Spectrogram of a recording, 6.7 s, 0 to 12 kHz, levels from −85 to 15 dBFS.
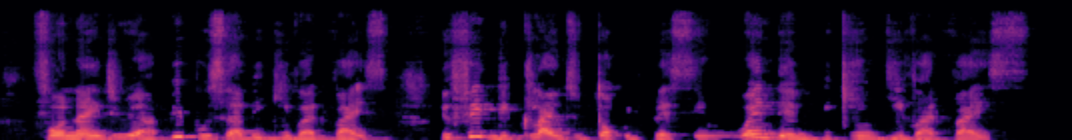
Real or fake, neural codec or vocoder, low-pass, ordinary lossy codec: real; none; 10.8 kHz; none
